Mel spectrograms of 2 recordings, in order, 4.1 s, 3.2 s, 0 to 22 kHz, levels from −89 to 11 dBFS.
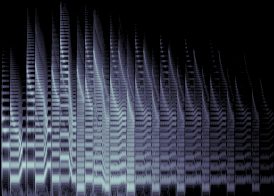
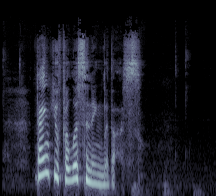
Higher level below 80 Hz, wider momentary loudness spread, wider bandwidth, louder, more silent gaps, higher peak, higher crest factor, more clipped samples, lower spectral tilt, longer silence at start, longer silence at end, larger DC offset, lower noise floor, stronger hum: about the same, -58 dBFS vs -60 dBFS; first, 16 LU vs 11 LU; about the same, 14 kHz vs 13 kHz; first, -12 LUFS vs -19 LUFS; neither; first, 0 dBFS vs -4 dBFS; about the same, 14 dB vs 16 dB; neither; about the same, -3 dB/octave vs -4 dB/octave; second, 0 s vs 0.55 s; first, 1.35 s vs 1.15 s; neither; about the same, -62 dBFS vs -61 dBFS; neither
